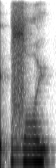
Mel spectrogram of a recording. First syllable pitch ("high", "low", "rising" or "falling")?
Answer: low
